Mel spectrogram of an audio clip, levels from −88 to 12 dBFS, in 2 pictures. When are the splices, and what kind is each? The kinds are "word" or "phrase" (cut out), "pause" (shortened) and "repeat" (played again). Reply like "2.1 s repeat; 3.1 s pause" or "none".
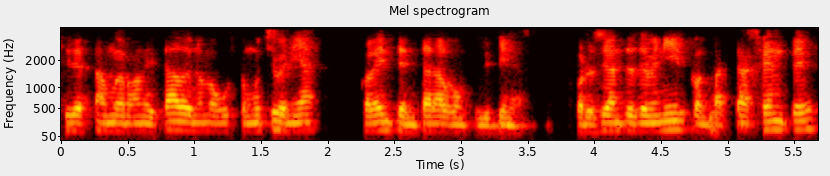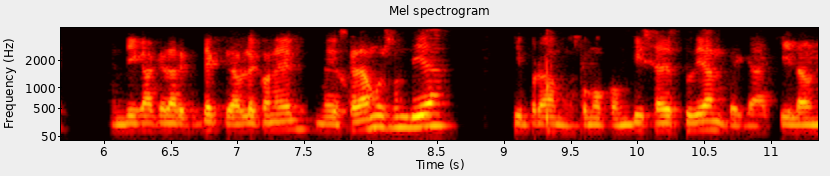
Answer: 7.8 s word; 9.6 s phrase

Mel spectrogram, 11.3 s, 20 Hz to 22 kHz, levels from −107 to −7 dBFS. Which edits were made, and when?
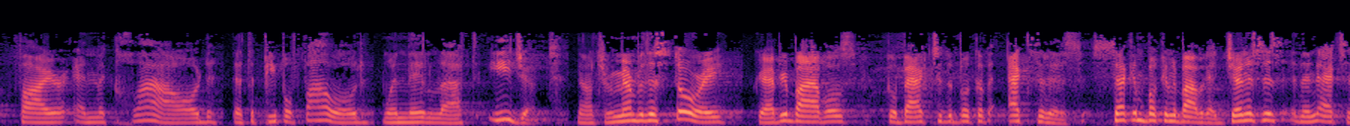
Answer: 1.9 s pause; 3.1 s pause; 4.7 s pause; 6.2 s pause

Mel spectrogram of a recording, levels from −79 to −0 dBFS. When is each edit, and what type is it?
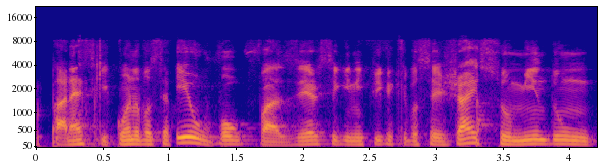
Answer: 1.0 s word; 3.3 s word

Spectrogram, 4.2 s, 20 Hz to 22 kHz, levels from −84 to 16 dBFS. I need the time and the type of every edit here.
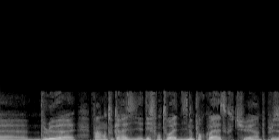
none

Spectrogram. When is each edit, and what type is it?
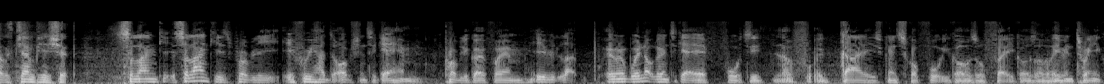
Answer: none

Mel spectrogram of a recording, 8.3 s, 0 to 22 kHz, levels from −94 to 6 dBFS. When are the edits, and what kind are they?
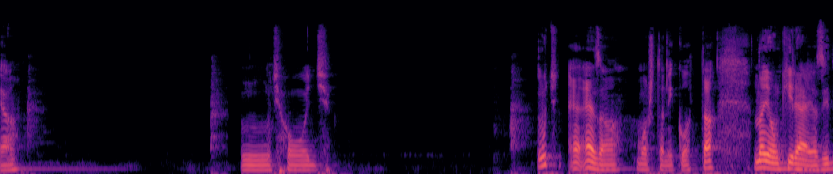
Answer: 2.3 s pause; 5.6 s word; 6.0 s phrase

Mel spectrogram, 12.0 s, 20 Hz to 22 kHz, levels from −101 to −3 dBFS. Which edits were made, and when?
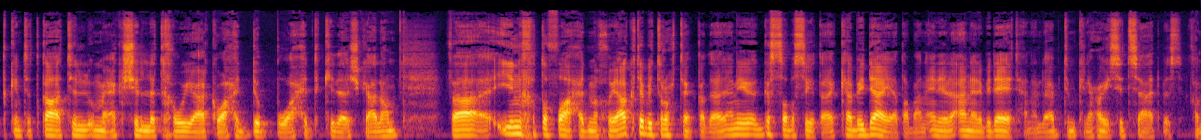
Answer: none

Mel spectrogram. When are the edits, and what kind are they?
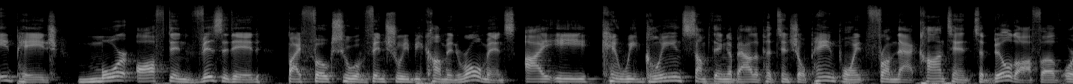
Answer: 9.7 s word

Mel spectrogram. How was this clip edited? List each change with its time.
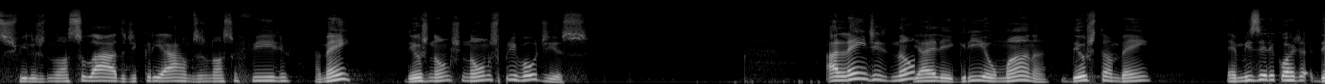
9.1 s phrase

